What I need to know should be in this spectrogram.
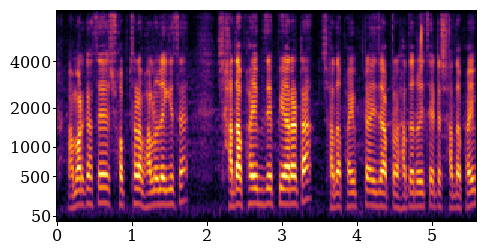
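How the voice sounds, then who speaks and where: A man with a fairly high pitch speaks in a normal speaking voice. The sound is dry and close, with no echo. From Bangladesh, Chuadanga district. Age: young. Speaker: fruit farmer and nursery owner. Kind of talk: field interview. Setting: outdoors in an orchard.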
